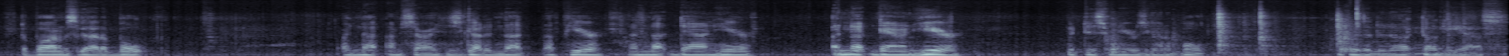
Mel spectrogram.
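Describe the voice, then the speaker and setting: A man with a fairly low pitch at a moderate pace, with long, frequent pauses and noticeable background noise. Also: fairly even intonation. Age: 70s. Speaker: vintage car mechanic, how-to video host. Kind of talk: casual explanation in the workshop. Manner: friendly.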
